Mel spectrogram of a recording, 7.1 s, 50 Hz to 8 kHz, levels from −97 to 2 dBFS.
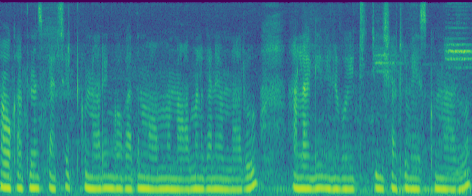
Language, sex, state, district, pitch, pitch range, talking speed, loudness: Telugu, female, Andhra Pradesh, Manyam, 165 Hz, 160-175 Hz, 145 wpm, -16 LUFS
